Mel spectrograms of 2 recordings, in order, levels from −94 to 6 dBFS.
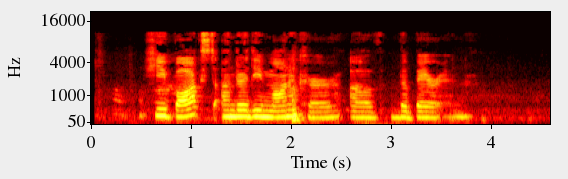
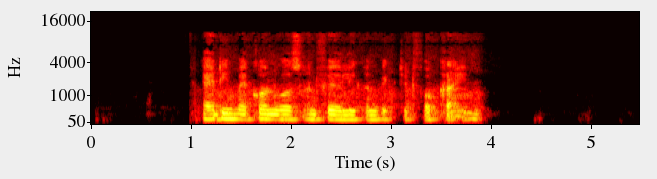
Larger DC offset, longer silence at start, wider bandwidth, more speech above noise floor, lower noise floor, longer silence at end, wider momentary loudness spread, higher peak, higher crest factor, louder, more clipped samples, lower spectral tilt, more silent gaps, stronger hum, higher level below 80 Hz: neither; second, 0.5 s vs 1.1 s; about the same, 11.5 kHz vs 11.5 kHz; second, 38 dB vs 66 dB; second, -58 dBFS vs -89 dBFS; second, 0.8 s vs 1.6 s; about the same, 13 LU vs 11 LU; about the same, -4 dBFS vs -6 dBFS; about the same, 18 dB vs 20 dB; first, -20 LUFS vs -23 LUFS; neither; second, -5.5 dB/octave vs -8 dB/octave; neither; neither; first, -52 dBFS vs -66 dBFS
